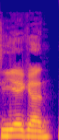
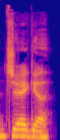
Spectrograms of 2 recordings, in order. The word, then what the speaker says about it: Jega: And by the way, yes, it is pronounced Yega, not Jega.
